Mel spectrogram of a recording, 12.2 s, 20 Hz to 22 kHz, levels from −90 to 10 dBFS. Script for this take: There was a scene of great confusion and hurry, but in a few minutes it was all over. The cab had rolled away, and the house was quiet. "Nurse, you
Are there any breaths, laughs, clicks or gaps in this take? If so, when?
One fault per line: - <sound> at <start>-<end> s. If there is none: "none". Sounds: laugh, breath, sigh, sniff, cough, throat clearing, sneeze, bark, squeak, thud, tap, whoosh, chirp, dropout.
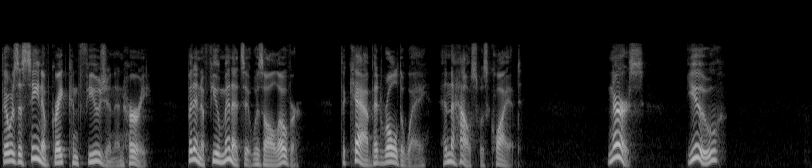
none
